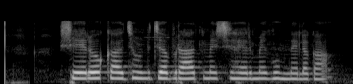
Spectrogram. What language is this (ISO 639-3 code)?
urd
